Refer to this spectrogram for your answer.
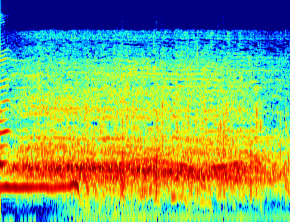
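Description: A loud, continuous burst of group applause and cheering, opening with a high drawn-out whoop and filled with scattered shouts over steady clapping.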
